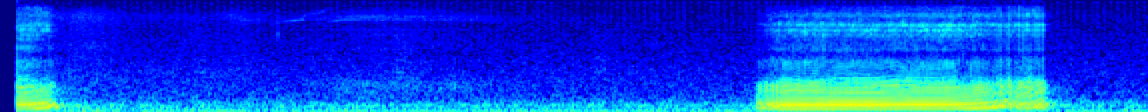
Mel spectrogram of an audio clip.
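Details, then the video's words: A Shih Tzu dog snoring in a quiet indoor setting. A short snort opens the recording. After a few seconds of near silence, one long, droning, nasal snore with strong layered tones lasts about a second and a half. "Shih-tzu roncando"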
